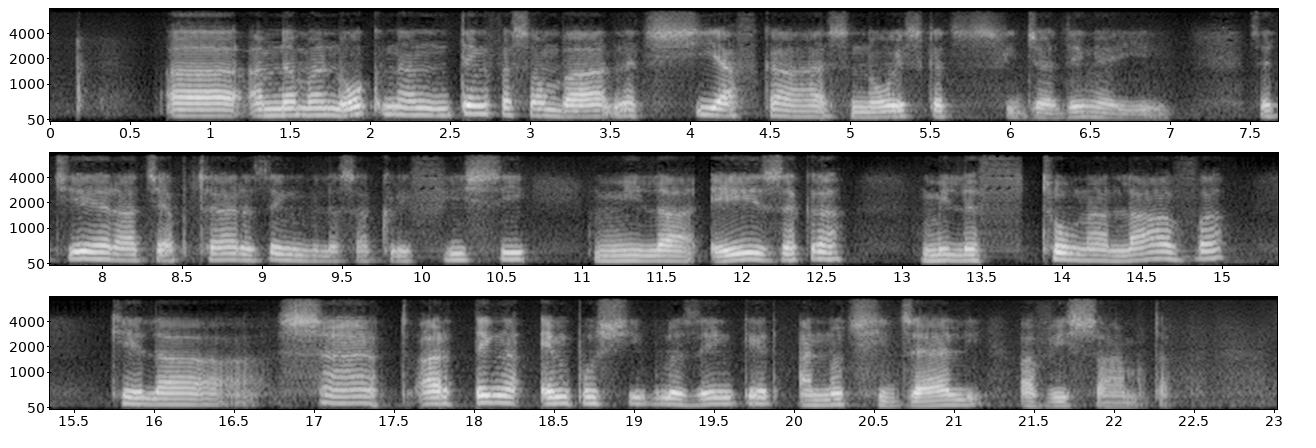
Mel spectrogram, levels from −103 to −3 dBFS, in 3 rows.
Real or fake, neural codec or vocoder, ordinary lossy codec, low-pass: fake; codec, 16 kHz, 0.4 kbps, LongCat-Audio-Codec; none; 7.2 kHz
